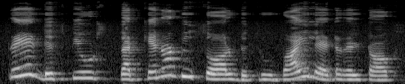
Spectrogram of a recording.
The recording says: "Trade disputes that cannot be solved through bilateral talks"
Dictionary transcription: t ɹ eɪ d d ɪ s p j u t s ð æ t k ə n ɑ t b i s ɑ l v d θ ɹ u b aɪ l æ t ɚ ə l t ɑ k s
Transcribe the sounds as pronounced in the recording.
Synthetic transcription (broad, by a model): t ɹ eɪ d d ɪ s p j u t s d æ t k ə n ɑ t b i s ɑ l v d t ɹ u b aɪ l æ t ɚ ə l t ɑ k s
